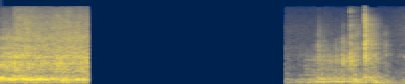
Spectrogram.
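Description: Handling noise from a camera being gripped close to the microphone: a loud rushing rumble that cuts off abruptly about a second in. After about two seconds of dead silence at an edit, rustling and bumping handling noise builds up near the end.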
